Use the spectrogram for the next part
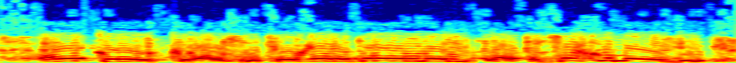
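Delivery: rising excitement on the attack; excited commentary. Acted. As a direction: voice climbing as the cross comes in. Rising play-by-play on a cross. (telecronaca in crescendo)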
